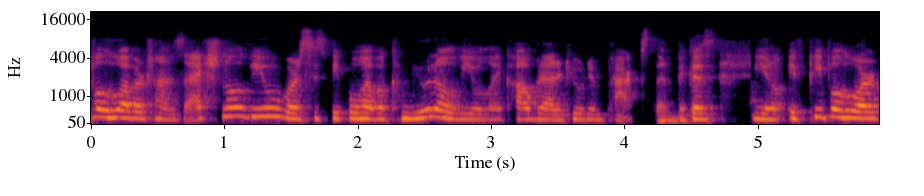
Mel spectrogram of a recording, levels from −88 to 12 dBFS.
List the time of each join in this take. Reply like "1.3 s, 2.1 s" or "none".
4.9 s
